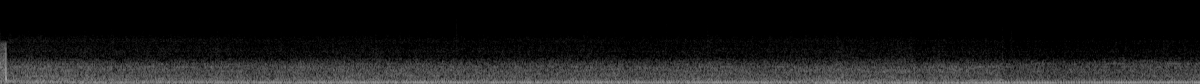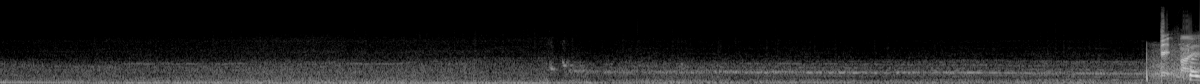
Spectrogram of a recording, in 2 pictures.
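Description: Cessna 172's piston engine and propeller at low power, heard inside the cabin during the flare and landing roll: a steady low drone whose pitch steps down and then slowly falls as the aircraft slows on the runway.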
